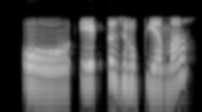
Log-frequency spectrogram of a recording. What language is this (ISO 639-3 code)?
guj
